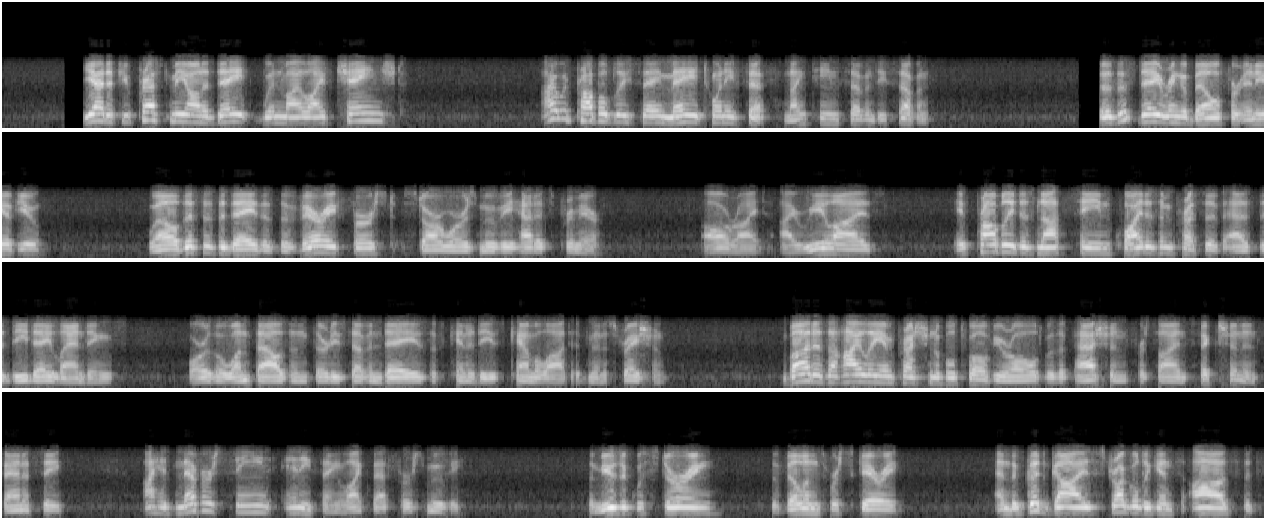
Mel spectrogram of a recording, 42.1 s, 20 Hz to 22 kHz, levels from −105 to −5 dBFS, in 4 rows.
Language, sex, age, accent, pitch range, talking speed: English, male, 40-59, American, 105-160 Hz, 155 wpm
